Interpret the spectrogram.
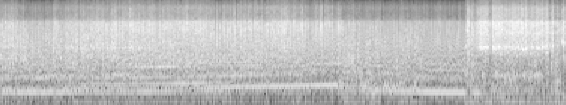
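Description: Mini stock race car's engine running under racing load, heard very loud from inside the cockpit, with road and wind noise. Its pitch climbs slightly, drops about four and a half seconds in, and changes again about six seconds in.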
